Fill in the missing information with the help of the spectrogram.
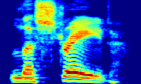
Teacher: the first syllable has an E like let, so it's le, and then it's a long A sound as in trade, so it's Lestrade.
